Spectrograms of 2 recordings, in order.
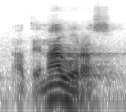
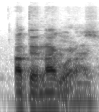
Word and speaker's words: Atenágoras: Estoy leyéndolo en inglés porque entiendo que en español tiene acento en la A. So, Atenágoras. Se supone que se diga en español. Así que Atenágoras.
